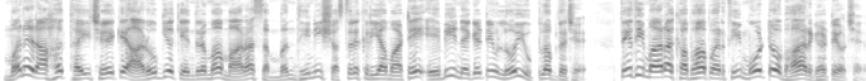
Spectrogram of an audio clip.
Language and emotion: Gujarati, happy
